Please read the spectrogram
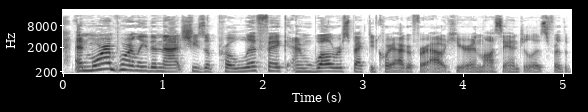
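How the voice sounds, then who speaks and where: A woman with an American accent, talking very fast with hardly any pauses over noticeable background noise. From New York City (Brooklyn). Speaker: podcast host and dancer. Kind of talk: casual interview chat. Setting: studio.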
